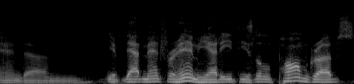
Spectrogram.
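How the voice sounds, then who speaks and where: A man speaks at a moderate pace in an ordinary speaking voice. His pitch is fairly low, with ordinary variation. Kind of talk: radio DJ patter: bright show intro and back-announcing, repeating the text number. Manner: upbeat, clear, relaxed and conversational.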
